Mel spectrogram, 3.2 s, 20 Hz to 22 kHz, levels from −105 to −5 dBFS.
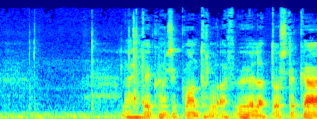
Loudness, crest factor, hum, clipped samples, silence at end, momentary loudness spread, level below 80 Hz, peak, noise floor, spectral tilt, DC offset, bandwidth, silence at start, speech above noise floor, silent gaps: -31 LUFS; 22 dB; none; under 0.1%; 0 s; 20 LU; -48 dBFS; -8 dBFS; -48 dBFS; -5.5 dB/octave; under 0.1%; 16.5 kHz; 0 s; 20 dB; none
